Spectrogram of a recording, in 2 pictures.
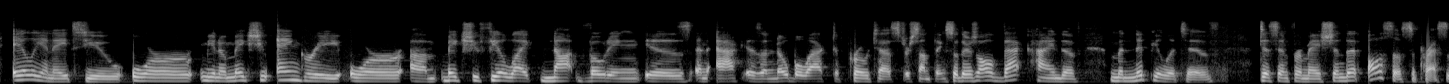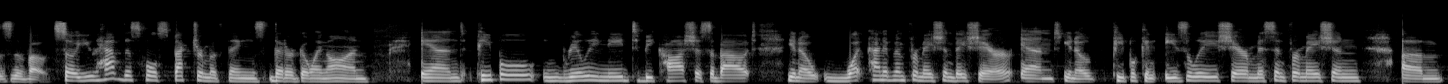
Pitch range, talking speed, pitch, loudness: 145-180 Hz, 160 wpm, 160 Hz, -21 LUFS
